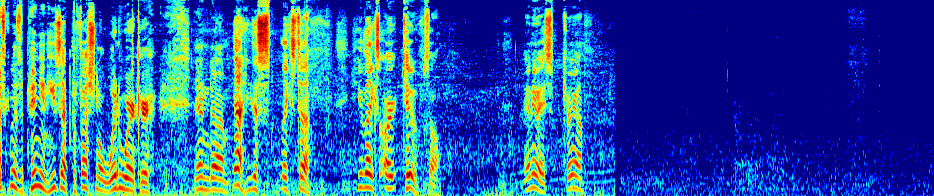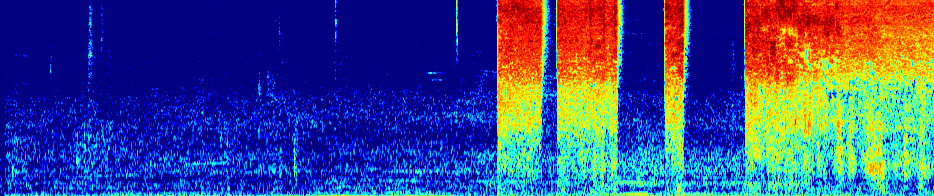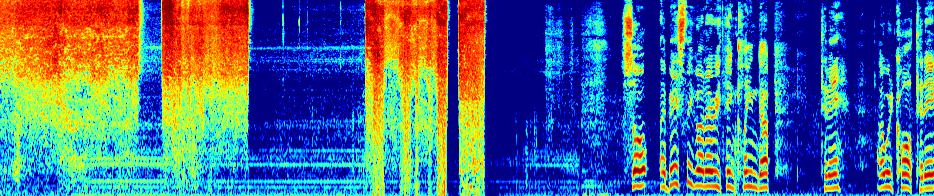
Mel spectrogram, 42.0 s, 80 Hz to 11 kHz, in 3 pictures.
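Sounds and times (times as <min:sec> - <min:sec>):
low steady hum: 0:08.8 - 0:19.2, 0:29.5 - 0:33.5
loud hissing spray: 0:21.5 - 0:23.4, 0:24.0 - 0:24.4, 0:25.2 - 0:31.8, 0:33.5 - 0:35.4.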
